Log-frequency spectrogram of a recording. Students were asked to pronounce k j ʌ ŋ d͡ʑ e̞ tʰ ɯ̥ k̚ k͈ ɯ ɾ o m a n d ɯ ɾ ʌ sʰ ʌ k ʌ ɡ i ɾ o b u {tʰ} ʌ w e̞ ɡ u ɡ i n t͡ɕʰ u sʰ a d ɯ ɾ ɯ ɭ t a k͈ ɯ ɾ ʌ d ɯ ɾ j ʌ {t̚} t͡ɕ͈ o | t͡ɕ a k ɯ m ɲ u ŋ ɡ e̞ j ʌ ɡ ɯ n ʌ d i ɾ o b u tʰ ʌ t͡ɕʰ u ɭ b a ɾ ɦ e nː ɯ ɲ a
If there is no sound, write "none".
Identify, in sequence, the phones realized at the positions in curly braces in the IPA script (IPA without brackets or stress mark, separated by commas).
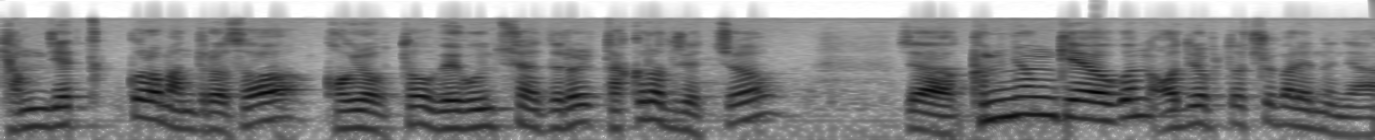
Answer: tʰ, t̚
